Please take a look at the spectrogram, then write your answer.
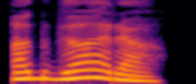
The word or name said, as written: ಅಗ್ಗಾರ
